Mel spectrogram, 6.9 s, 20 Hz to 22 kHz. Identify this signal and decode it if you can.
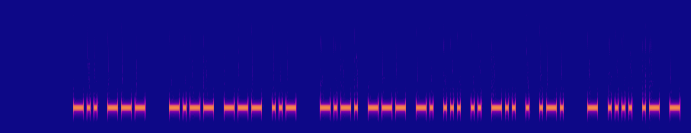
Morse code, heard as a keyed tone, about 34 wpm, 700 Hz. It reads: DO YOU CONSIDER THAT
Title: Sentences from Top 1000 Words - Review Part 6 - 35wpm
